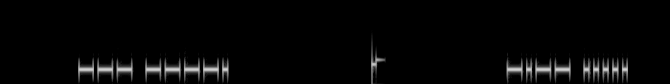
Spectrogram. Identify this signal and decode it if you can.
Morse code, heard as a keyed tone, about 25 wpm, 700 Hz. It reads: O9 Y5
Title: Single-Letter Single-Number 25wpm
